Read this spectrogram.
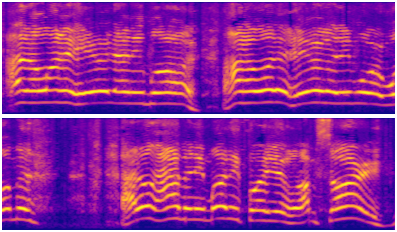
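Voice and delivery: high-pitched frantic yell; yelling at his car to leave him alone. Acted. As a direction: shriek it at the car, fed up.

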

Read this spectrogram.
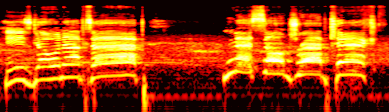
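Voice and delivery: excited play-by-play call; wrestling commentator. Acted. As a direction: call the big moves live.

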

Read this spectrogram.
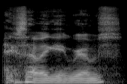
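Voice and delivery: very low, soft rumble; low echo. Pretend. Co-host echoing the sign-off, very low and soft. Echoes the sign-off far lower.

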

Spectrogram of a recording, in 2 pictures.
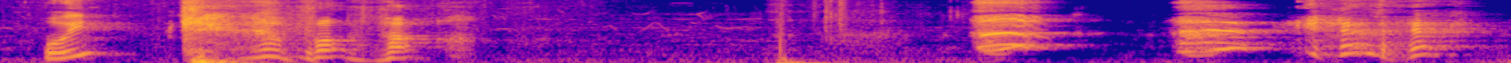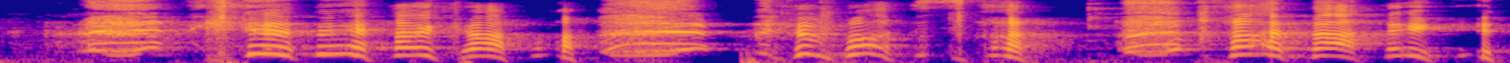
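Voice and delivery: high, giggling question; real giggly disbelief; laughing disbelief. Real, not acted. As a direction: laugh through the words. Eagle suddenly dies, laughing.

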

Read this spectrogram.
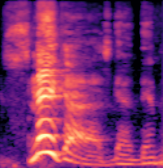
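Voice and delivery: normal talking voice

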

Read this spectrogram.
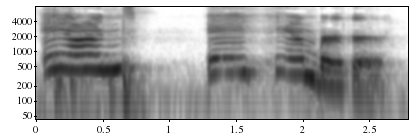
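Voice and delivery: high, bright build-up to a hamburger; excited. A narrator's reading. Teacher teasing the kids with the story's items, excited. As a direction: sell the hamburger like a treat.

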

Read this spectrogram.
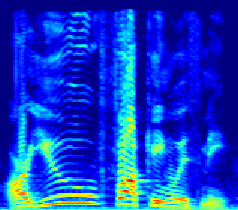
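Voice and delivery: loud, high furious rant; raging gamer. Real, not acted. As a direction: rage at the screen. Raging at game character.

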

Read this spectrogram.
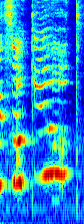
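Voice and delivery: very high squeak through laughter; tearful giggly squeal. Real, not acted. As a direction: squeak it out, overcome by cuteness. Gushing over baby pictures.

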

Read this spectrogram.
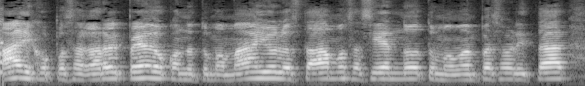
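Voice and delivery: deep-voiced father answering his son. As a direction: explain like an embarrassed dad. Father explaining.

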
